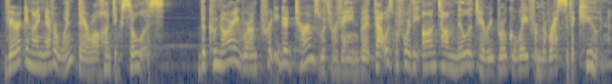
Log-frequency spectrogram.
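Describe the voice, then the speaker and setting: Brisk, practical female scout for a fantasy game, acted by a woman; bright, forceful, reverberant. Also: mid-range voice, natural voice. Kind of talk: video game dialogue.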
